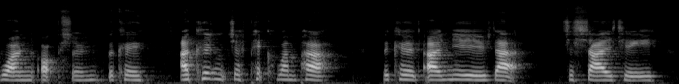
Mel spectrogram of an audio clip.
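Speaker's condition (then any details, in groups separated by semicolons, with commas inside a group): Deafness; hears song beat and singing but not words, heavy metal rock indistinct, uses sign language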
